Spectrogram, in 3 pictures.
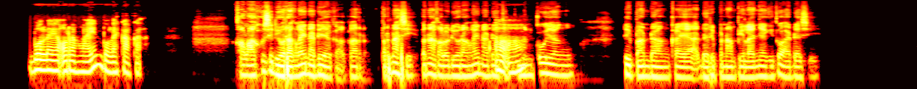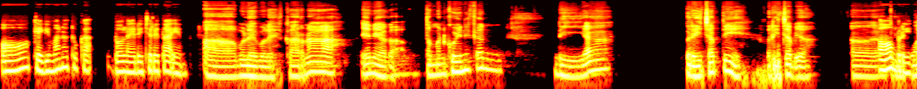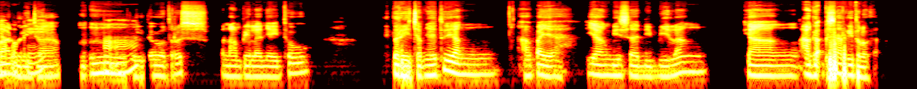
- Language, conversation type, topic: Indonesian, unstructured, Apa yang kamu rasakan ketika orang menilai seseorang hanya dari penampilan?
- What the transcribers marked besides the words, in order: other background noise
